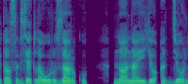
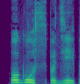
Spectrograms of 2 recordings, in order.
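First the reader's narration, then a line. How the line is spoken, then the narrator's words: Dejected, sinking voice. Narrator (Russian): промолвила упавшим голосом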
